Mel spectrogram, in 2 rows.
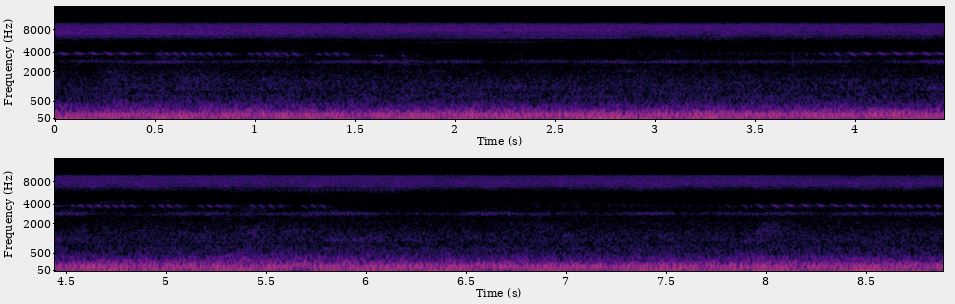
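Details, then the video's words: Aewol, Jeju, on the night of 22 July 2022: grass insects keep a sustained high-pitched ringing with recurring fast pulsed trills, while a low rumbling drone fills the background. "풀벌레 소리"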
